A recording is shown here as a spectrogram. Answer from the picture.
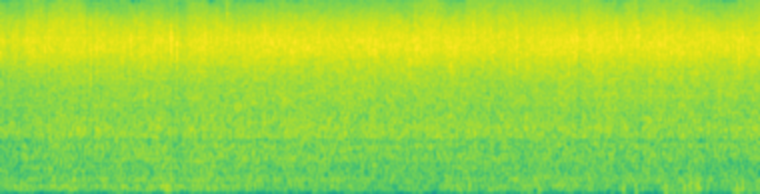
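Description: Heavy thunderstorm rain falling steadily: a dense, even hiss of rain on surfaces.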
